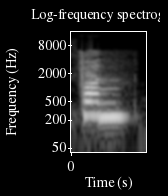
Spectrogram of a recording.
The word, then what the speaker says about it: 分: 分分 Notice that the word for "cent" is "fēn" with a high tone and the word for "copy" is "fèn" with a falling tone.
